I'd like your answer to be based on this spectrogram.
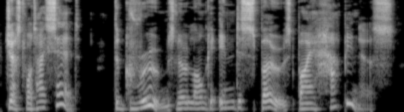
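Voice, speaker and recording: A man's voice: mid-range voice, sing-song, normal speed, slightly rough, pitched above the performer's own voice. A man voicing a brash, irritable married woman in an audiobook, blunt, emphatic and sarcastic. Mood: sarcastic, flat. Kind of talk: audiobook character voice.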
